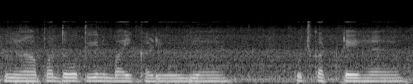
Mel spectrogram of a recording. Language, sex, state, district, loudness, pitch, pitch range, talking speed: Hindi, male, Uttar Pradesh, Shamli, -17 LUFS, 150 Hz, 145-155 Hz, 160 wpm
